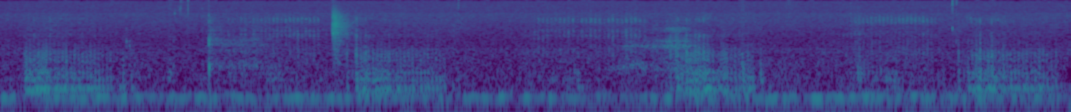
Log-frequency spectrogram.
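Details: A sleeping cat snoring softly indoors, low rumbling breaths rising and fading roughly every three seconds, with faint rustles and small clicks in the quiet room.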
